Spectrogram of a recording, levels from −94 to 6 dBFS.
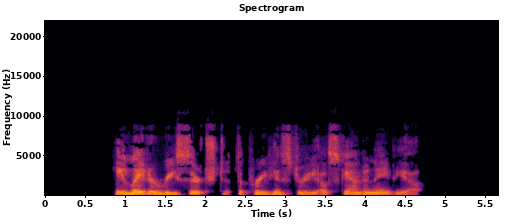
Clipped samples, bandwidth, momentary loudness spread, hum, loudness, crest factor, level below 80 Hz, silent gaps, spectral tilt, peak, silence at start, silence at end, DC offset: under 0.1%; 9.2 kHz; 17 LU; none; -21 LUFS; 20 dB; -68 dBFS; none; -5.5 dB/octave; -2 dBFS; 0.9 s; 1 s; under 0.1%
